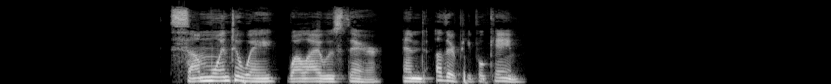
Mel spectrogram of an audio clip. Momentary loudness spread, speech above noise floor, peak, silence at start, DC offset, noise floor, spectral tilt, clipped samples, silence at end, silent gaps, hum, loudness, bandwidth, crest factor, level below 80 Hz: 9 LU; 73 dB; 0 dBFS; 1.7 s; under 0.1%; -85 dBFS; -5 dB/octave; under 0.1%; 3.1 s; none; none; -13 LUFS; 16 kHz; 16 dB; -48 dBFS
